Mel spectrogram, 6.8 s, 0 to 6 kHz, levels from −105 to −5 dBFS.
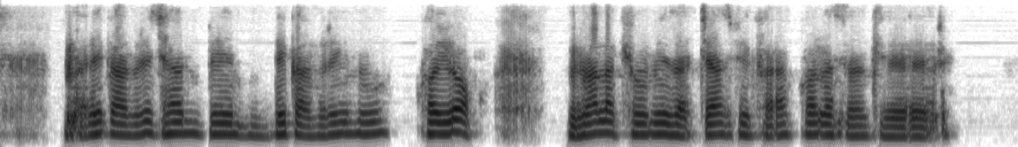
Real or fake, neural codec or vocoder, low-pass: fake; vocoder, 22.05 kHz, 80 mel bands, HiFi-GAN; 5.4 kHz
